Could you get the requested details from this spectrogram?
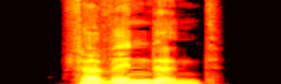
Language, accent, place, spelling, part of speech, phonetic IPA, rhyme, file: German, Germany, Berlin, verwendend, verb, [fɛɐ̯ˈvɛndn̩t], -ɛndn̩t, De-verwendend.ogg
- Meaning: present participle of verwenden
